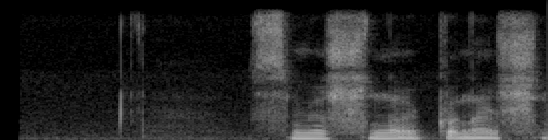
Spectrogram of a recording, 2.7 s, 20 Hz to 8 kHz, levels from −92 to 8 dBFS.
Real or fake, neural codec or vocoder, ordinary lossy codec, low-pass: real; none; none; 7.2 kHz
